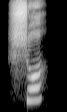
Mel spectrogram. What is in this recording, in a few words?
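"shuo1", Chinese; HSK1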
